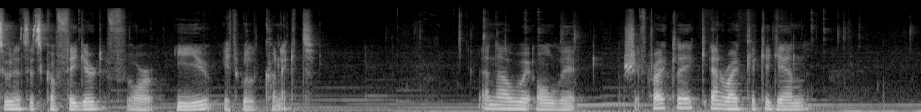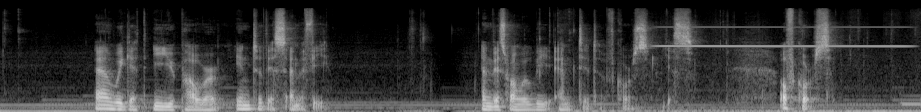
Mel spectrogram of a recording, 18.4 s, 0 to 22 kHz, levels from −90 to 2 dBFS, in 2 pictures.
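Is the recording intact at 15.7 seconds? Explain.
No. From about 15.67 s right through to the end at 18.43 s there's a feedback whistle, a thin, steady tone at 4 kHz sitting roughly 10 dB under the main sound and swelling and fading slowly in level. It's most likely a loudspeaker-to-microphone loop parked just at the edge of feedback, so that one frequency keeps ringing without ever building into a full howl.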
